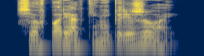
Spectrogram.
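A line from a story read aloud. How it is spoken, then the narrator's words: Even male voice. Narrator (Russian): ровным голосом ответил мужчина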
